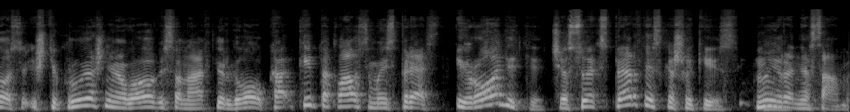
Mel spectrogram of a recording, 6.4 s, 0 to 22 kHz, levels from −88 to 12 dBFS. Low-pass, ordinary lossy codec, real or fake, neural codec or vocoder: 14.4 kHz; Opus, 24 kbps; real; none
